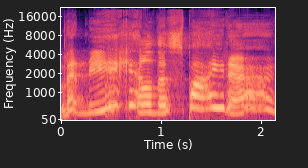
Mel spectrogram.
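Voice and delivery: very high, drawn-out, stretched excited voice. Discussing Carnage's moves, the speaker quotes his line as a mock-excited Carnage impression. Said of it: "He's like all excited".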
